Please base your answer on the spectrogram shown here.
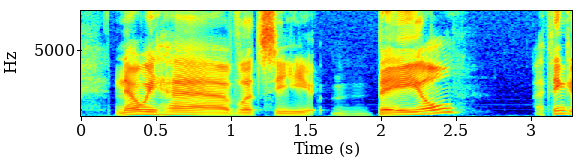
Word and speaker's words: Baal: Now we have, let's see, bail. I think it's how it's pronounced.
